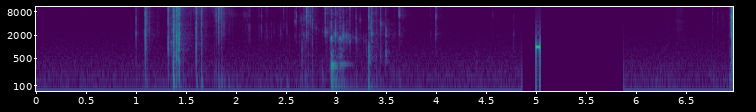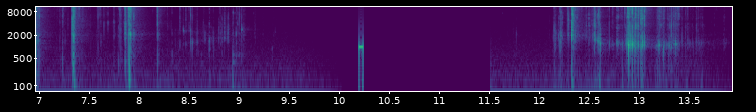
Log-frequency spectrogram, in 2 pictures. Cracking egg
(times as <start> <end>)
1.0 3.7, 6.8 9.1, 12.2 13.9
